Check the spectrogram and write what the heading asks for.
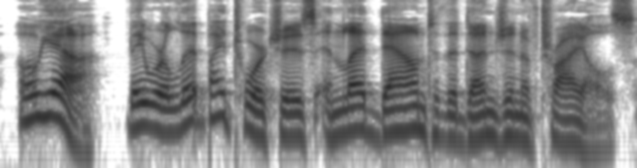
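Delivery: ordinary delivery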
